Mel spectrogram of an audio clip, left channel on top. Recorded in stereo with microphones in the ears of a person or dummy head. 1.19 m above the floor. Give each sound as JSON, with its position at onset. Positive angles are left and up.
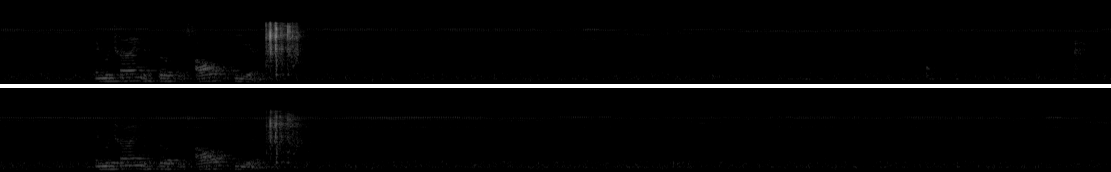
{"t": 0.9, "sound": "a man speaking", "side_deg": 15, "distance_m": 2.5}
{"t": 2.6, "sound": "a camera shutter", "side_deg": 50, "distance_m": 1.5}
